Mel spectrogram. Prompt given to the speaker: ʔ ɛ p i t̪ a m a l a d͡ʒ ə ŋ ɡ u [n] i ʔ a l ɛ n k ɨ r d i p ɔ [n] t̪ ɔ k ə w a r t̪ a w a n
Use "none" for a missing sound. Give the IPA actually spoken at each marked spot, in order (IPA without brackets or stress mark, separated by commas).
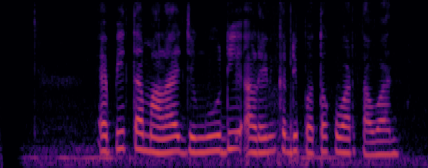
d, none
